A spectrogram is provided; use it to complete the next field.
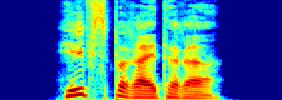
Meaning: inflection of hilfsbereit: 1. strong/mixed nominative masculine singular comparative degree 2. strong genitive/dative feminine singular comparative degree 3. strong genitive plural comparative degree
- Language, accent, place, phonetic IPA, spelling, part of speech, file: German, Germany, Berlin, [ˈhɪlfsbəˌʁaɪ̯təʁɐ], hilfsbereiterer, adjective, De-hilfsbereiterer.ogg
